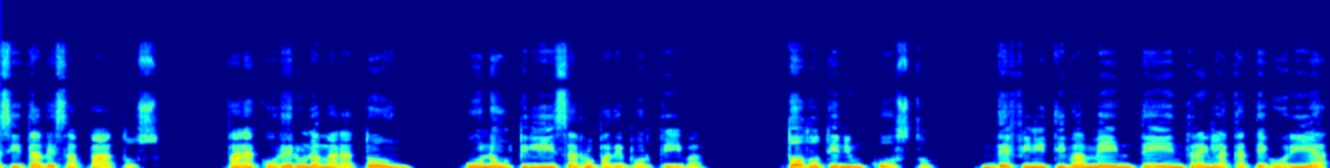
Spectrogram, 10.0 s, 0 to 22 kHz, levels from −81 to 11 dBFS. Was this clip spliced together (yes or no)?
yes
